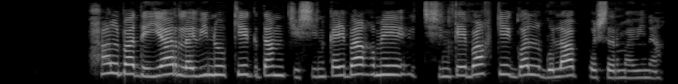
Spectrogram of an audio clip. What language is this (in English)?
Pashto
